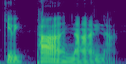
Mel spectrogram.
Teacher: remember that the stress is on the first syllable of the word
